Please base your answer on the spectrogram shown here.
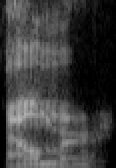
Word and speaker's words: lmer: when it's not generalist it's l-m-e-r it's Elmer I I thought it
